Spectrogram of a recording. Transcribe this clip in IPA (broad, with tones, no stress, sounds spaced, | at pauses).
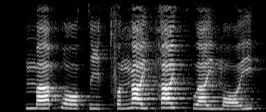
m aː˨˥ p̚ w ɔː˨ t̪ iː˨ t̚ f ɐ˨˥ ŋ aː˧ j pʰ aː˥ j kʷʰ aː˧ j m ɔː˨˥ j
